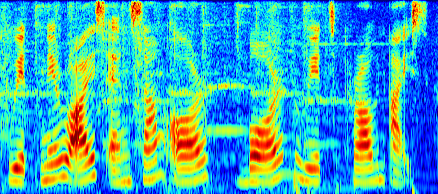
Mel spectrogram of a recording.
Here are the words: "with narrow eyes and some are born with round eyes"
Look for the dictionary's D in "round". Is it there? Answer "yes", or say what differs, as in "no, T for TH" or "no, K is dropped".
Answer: no, D is dropped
